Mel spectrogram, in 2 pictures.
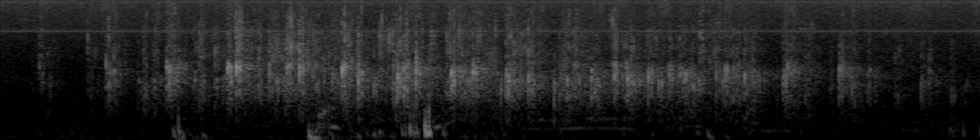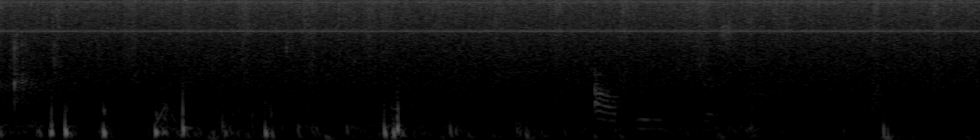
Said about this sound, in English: So you should really applaud your leadership for that.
